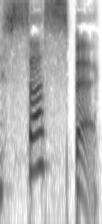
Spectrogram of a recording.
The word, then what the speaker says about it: suspect: small small difference but one of them is a noun you kind of pronounce it a little different you say suspect like a suspect in a crime investigation and then you could say you suspect someone of doing something so I know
